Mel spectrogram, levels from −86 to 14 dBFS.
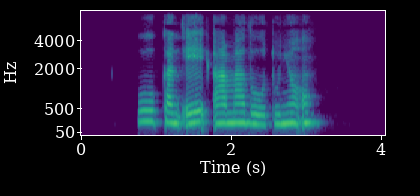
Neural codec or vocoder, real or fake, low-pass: codec, 16 kHz in and 24 kHz out, 1 kbps, XY-Tokenizer; fake; 7.2 kHz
